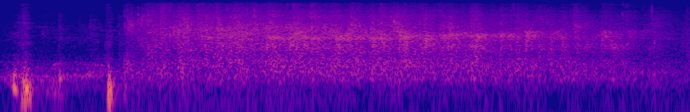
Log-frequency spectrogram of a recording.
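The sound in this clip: An audience claps during a Buddhist talk. A few soft thumps are followed by an abrupt burst of dense applause that holds for several seconds, then eases slightly.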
